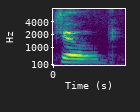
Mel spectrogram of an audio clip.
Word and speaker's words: Job: It's pronounced Job.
